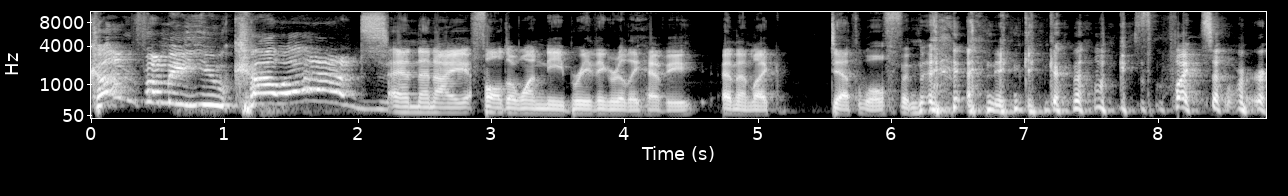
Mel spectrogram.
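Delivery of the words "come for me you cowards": loud, defiant yelling. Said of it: "and I yell".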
